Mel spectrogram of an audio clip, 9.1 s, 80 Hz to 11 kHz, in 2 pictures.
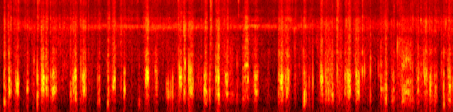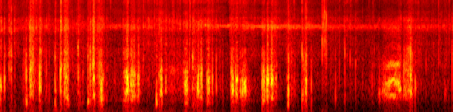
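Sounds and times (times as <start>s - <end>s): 
fast padded footsteps of wolf: 0.0s - 9.0s.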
